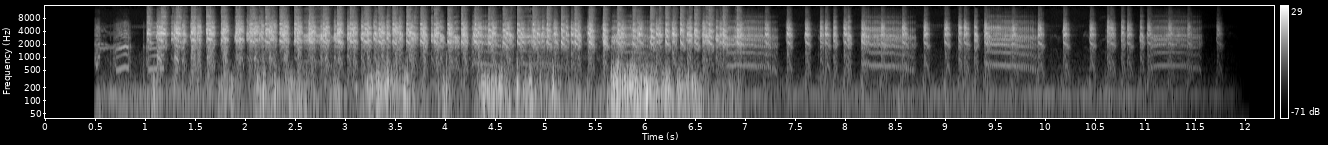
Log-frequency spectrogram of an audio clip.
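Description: Mangrove Rail gives a loud, dry clattering series of harsh, rapid notes that later breaks into slower, spaced kek notes before stopping.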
